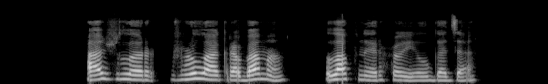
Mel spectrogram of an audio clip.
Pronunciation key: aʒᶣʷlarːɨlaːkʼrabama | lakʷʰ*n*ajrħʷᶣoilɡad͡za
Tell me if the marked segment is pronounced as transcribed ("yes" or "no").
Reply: yes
